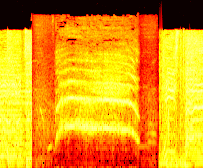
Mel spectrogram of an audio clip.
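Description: The theme music cuts out, and a single long goat scream follows, held on one steady pitch for nearly two seconds, rising at the start and dropping off at the end. The music comes back in about three seconds in.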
